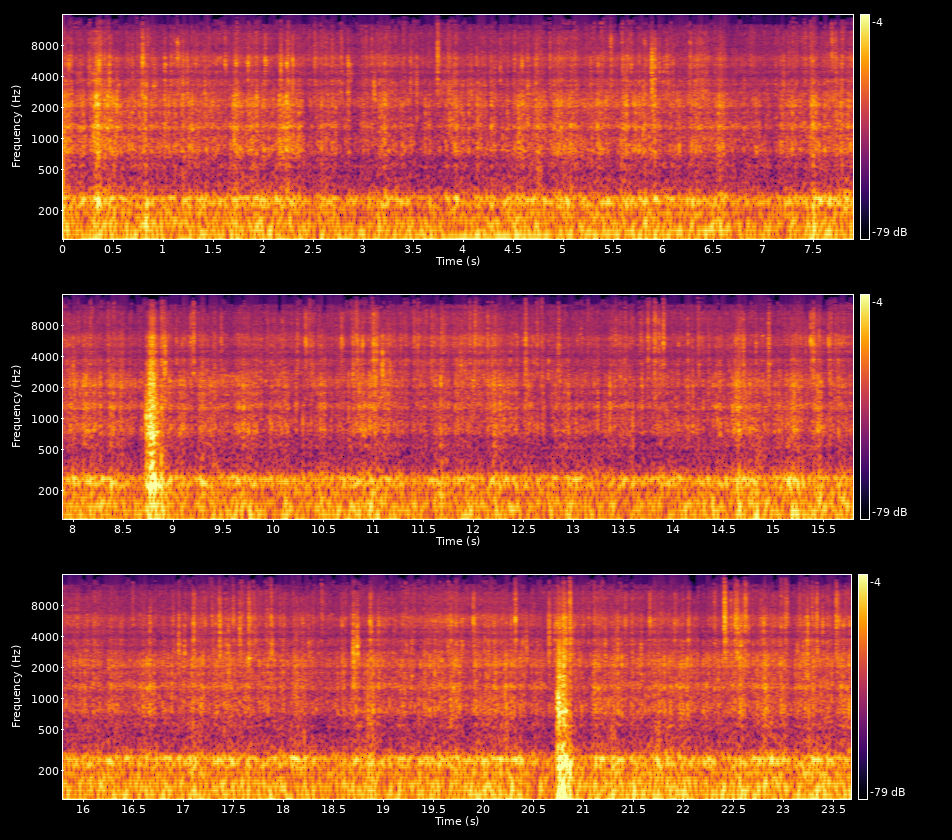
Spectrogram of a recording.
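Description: A car driving on a dirt road, heard from inside the cabin: a steady low rumble of engine and tyres on gravel. Two sharp knocks come through, about nine seconds in and again near the end.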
